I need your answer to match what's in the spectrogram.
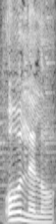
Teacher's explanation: It begins with a glottal stop, or okina, and the first O is stressed.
